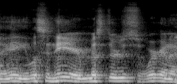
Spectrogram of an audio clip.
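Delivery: ordinary talk, nothing marked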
